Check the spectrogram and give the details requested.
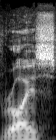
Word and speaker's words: Roise: It's the last name is pronounced Royce, just like the car Rolls Royce, but it is spelled differently.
